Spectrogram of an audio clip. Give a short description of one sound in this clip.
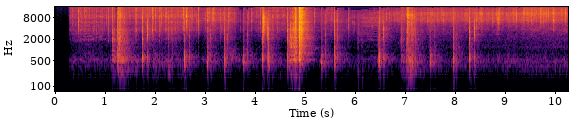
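Footsteps thud across a wooden floor indoors.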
